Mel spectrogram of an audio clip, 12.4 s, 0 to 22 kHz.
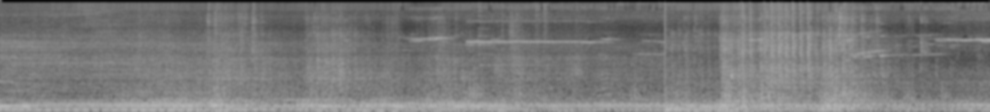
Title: Boarding an Optare Solo ExHCT OS27 & 1763, SLN 47999 YJ12GVZ on 309 with Loud Engine & Squeaky Noise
